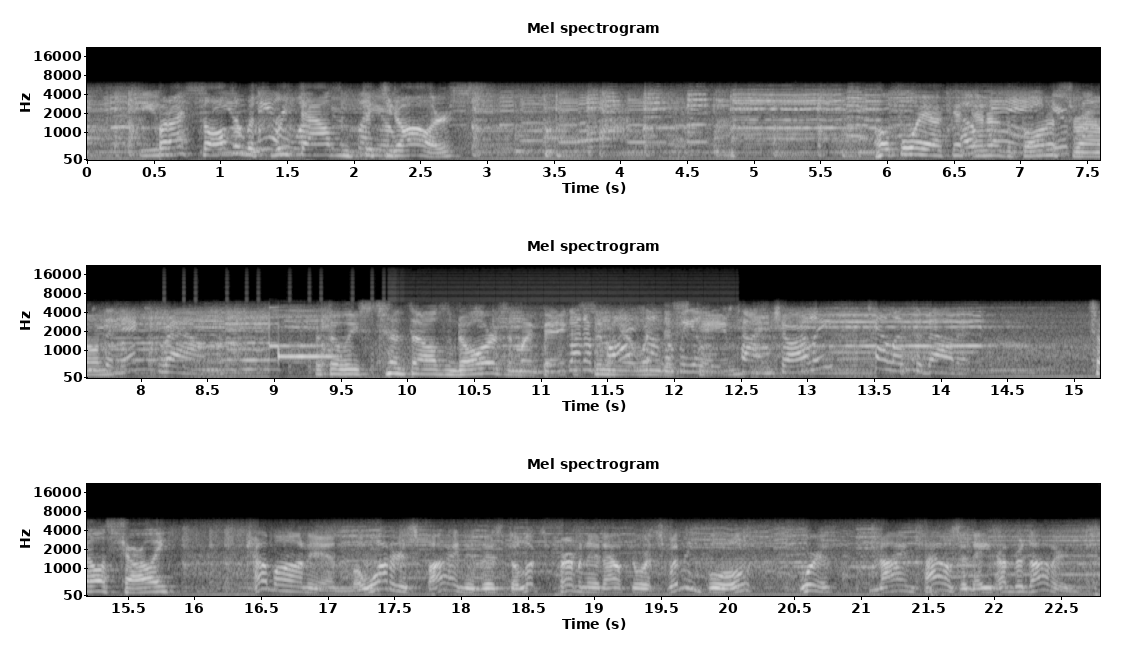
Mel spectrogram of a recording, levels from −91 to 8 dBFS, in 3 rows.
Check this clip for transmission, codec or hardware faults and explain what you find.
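Two interference faults from a nearby 2G handset appear back to back, with no transmission or codec problem in between.

From 8.18 to 9.84 s there are GSM signalling bursts. The phone is exchanging short groups of radio bursts with the network, and the audio circuitry rectifies each radio pulse into the baseband. The result is a galloping dit-dit-dit of short 217 Hz buzzes, sitting roughly 15 dB below the wanted sound.

From 9.87 to 12.49 s this becomes a continuous GSM phone buzz. The handset is now on a call and transmitting its 217 Hz burst train without a break, so the rectified pulses form a steady, hard, raspy tone rich in harmonics. It has no relation to the programme material and sits about 22 dB below it.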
